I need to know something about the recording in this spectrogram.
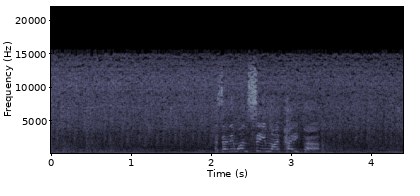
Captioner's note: shouts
